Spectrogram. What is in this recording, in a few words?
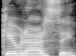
break, spanish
